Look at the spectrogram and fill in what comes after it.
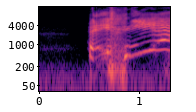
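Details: Single sneeze from a VTuber during a livestream: a sudden sharp burst of breath through a high voice, trailing into a rising vocal sound.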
